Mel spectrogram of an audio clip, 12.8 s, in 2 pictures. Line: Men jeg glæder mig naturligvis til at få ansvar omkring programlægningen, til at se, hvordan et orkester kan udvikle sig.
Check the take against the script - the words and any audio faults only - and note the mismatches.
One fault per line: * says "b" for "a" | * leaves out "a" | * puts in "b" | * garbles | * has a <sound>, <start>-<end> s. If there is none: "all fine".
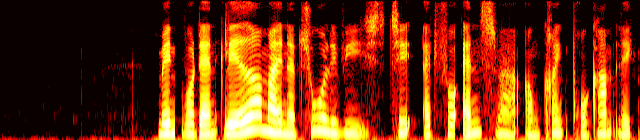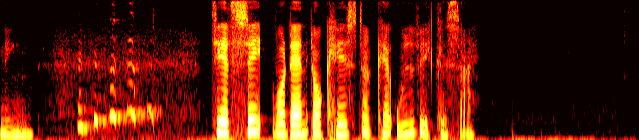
* says "hvordan" for "jeg"
* has a laugh, 7.2-8.0 s
* leaves out "et"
